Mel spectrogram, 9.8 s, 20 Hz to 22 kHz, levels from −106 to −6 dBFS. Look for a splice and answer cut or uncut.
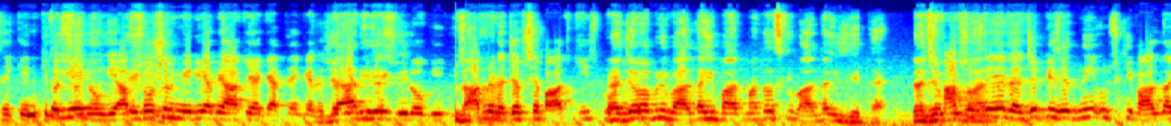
cut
